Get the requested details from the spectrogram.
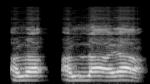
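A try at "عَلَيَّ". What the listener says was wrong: अल्लाया नहीं है, देख के पढ़िए। अलैया यहाँ पे तस्दीद है, या को 2 बार पढ़ना है, या को 2 बार पढ़ना। अलैया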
